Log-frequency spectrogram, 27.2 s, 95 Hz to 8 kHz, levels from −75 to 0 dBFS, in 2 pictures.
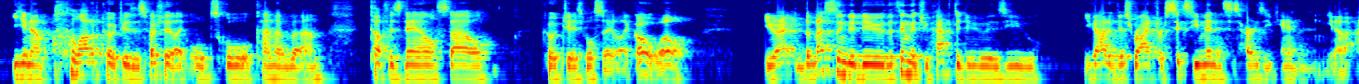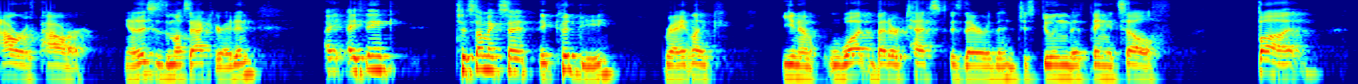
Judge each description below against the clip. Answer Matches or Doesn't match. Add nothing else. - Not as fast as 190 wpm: Doesn't match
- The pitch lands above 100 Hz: Matches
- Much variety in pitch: Doesn't match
